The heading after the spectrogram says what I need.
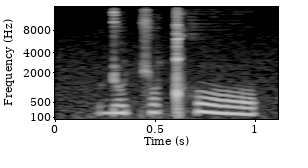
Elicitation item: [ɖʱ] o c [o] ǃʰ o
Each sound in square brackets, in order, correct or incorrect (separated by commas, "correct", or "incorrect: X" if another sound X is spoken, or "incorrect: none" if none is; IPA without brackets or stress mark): incorrect: ɖ, correct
